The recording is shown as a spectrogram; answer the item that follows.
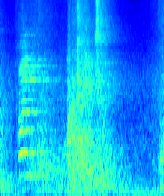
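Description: Karate uniforms snapping and bare feet thudding on a foam mat as a group performs a kata in unison, with sharp strikes about a quarter second and a second in, echoing in the hall. A short pitched shout is heard near the first strike.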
